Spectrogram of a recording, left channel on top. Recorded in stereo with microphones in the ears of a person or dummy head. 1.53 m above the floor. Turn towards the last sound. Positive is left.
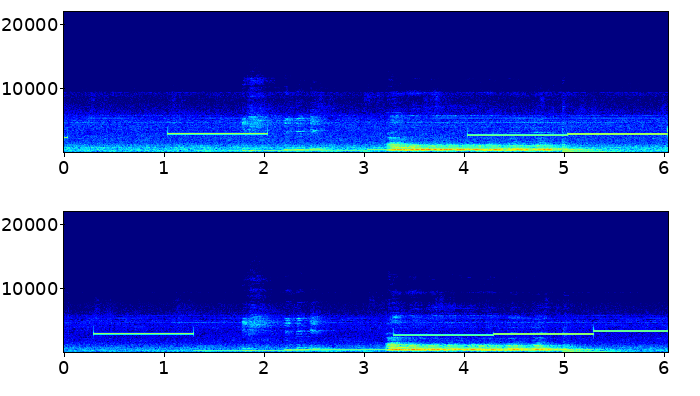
turn(degrees=50)  # may be behind; listen again after turning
